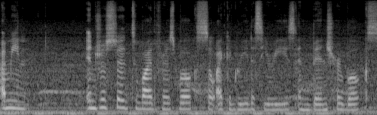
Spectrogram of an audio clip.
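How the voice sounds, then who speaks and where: A woman is heard with audible room echo. There is noticeable background noise. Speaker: book vlogger. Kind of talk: casual vlog talk to camera. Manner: low, slow, soft.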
